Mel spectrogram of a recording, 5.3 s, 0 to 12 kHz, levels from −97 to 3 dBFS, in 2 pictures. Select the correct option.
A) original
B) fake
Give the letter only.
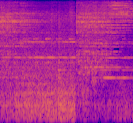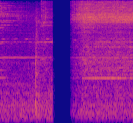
A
